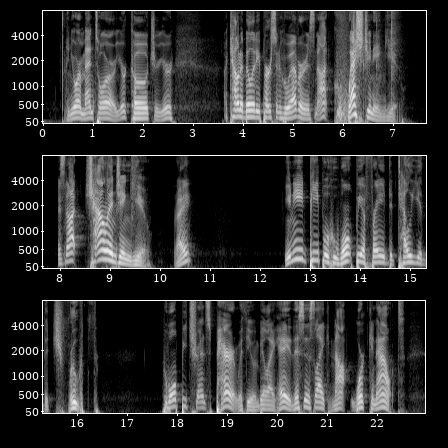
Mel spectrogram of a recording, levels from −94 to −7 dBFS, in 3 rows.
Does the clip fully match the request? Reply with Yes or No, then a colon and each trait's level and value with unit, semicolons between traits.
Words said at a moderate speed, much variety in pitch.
No: slow, 125 wpm; wide, 6.7 semitones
